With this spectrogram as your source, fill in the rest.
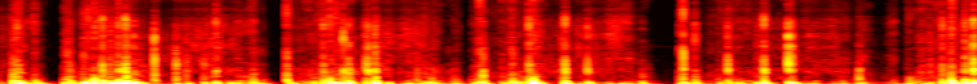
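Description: AA battery tips worn on the fingers tap rapidly on a clear, translucent printed plastic makeup pouch holding small items. The result is a dense stream of crinkly, crunchy taps and rustles with a heavy low thud, broken by brief pauses.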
